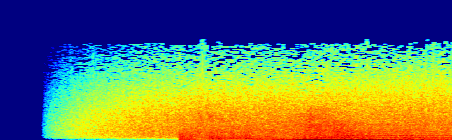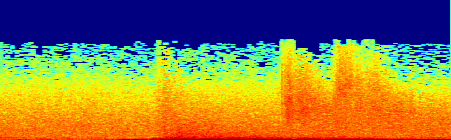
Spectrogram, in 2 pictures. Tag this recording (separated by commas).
Rain, Thunderstorm, Thunder, Rain on surface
